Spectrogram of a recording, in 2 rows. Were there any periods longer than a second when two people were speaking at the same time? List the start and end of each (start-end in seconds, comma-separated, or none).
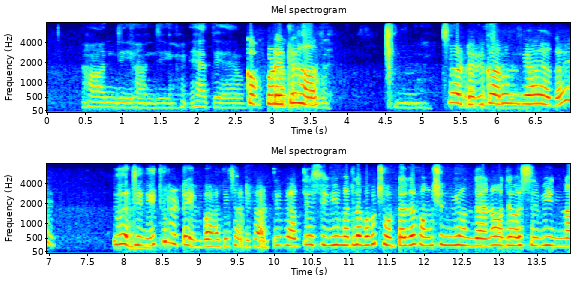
none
